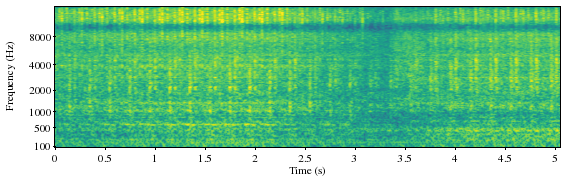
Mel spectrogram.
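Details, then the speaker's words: 2010 Ford F-150 5.4L 3V after dealer timing job and oil pump: loud, fast, sharp tick at idle rising with rpm, abnormal roller follower tick rather than phaser knock; seized roller follower on worn cam lobe. "That is a tick from the followers. It's a lighter, tinier tick. And if you rev the engine up, it'll go, of course, faster with the engine RPM."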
